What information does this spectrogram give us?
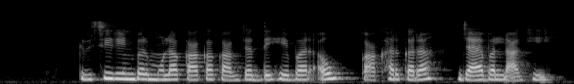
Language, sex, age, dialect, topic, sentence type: Chhattisgarhi, female, 25-30, Central, banking, question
